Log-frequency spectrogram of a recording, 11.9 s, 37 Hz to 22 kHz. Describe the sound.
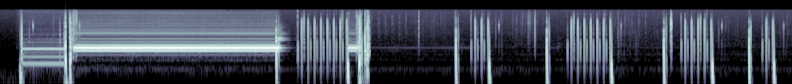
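A Siler NX1 telephone dials the number 837-9299. A steady dial tone hums for about three seconds, then stops. Bursts of rapid clicking follow, one burst per digit, with short silent gaps between them.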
